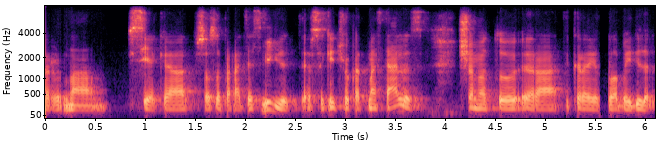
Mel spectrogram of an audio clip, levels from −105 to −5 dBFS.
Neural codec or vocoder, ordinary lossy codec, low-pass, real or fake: none; Opus, 24 kbps; 7.2 kHz; real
